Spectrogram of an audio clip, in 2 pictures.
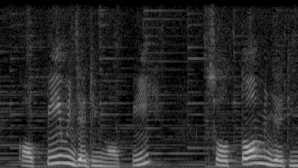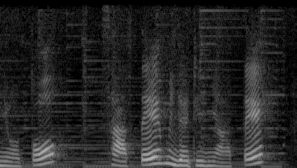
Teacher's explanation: Biasanya disamakan dengan nasalisasi dari fonem pertama suatu bentuk dasar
